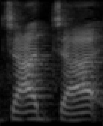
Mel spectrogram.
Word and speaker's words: Djadja: Yeah, there's this song called Jaja. It's spelled DJADJA by some babe called Aya Nakamura.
